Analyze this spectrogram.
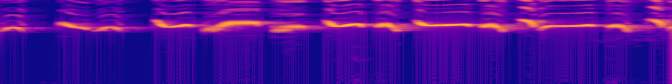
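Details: Chinese hwamei kept in a cage, singing during daily morning training: a continuous run of loud, clear whistled notes, each slurring up and down, with brief gaps, no other sounds.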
